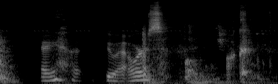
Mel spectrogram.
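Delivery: very hushed, very quiet, slow grumbling mutter. Game master voices a man who pockets his sundial and taps his foot, muttering under breath. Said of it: "he taps his foot and he mutters".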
